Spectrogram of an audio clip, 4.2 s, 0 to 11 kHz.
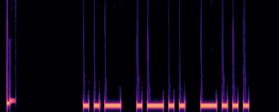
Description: Morse code, heard as a keyed tone, about 15 wpm, 700 Hz. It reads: ULB
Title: USA Call Sign Postfixes - 3 Letters 15wpm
